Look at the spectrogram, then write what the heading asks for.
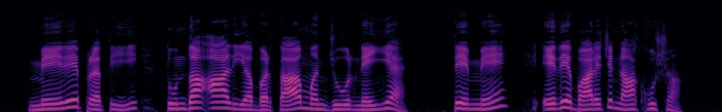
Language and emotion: Dogri, angry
